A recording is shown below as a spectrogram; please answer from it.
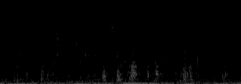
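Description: Faint handling noise: small scattered clicks and rubbing as hands stuff a rubber balloon into the mouth of a plastic bottle.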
